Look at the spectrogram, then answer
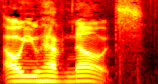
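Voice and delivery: usual speaking voice

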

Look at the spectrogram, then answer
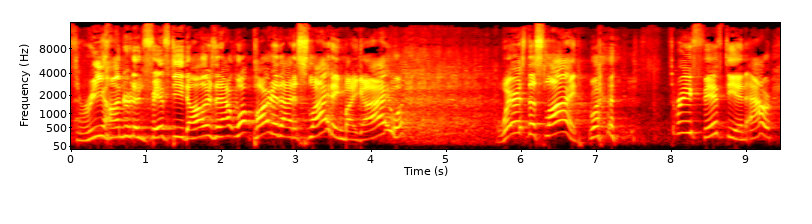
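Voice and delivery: high, loud disbelief with laughter; can't believe the price; incredulous. Real, not acted. Ranting at the therapist's fee, incredulous.

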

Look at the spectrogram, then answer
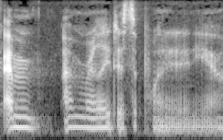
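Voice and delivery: soft, quiet disappointed mom; a quiet disappointed mother voice; mom disappointment. Pretend. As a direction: let them down gently like a mom. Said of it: "Just straight up mom disappointment".

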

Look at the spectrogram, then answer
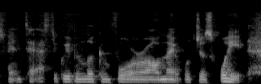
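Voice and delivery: soft, quick, hushed. Retold or imitated. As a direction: keep it low, don't tip her off. Paparazzo keeping low near store.

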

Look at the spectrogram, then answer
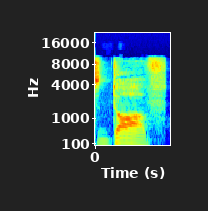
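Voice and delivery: "Dov" said low and slow, rhyming with "love"; name pronunciation. Shown as a demonstration. Host tells the audience how to say Dov, slow and low. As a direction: spell it out, then say "Dov" slowly and clearly. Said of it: "Your name is spelled for the audience D O V, but it's".

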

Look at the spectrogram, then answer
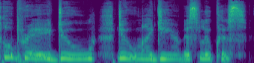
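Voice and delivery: high, slow, mournful pleading; melancholy plea. A narrator's reading. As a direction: beg her friend with a sigh in the voice. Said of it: "in a melancholy tone".

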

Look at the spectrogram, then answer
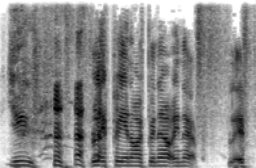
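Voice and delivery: high, slow nerdy outburst; Moss voice. Retold or imitated. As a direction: squeak it like an awkward IT nerd. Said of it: "I sound like Moss from the I T crowd".

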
